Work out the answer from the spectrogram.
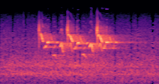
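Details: Carolina wren singing for a mate on a snowy morning: one rapid phrase of three bright, rolling whistled notes, each sweeping down, over faint background hiss.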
